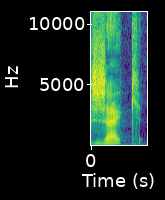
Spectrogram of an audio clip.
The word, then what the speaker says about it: DJVK: Et enfin, en première partie de tout ça, on a un autre lauréat de kick-off de cette année, qui est Jack. Jack qui s'écrit DJVK.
